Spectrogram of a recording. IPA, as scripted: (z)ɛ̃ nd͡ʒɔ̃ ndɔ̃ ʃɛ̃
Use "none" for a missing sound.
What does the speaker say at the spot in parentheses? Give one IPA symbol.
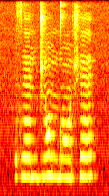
z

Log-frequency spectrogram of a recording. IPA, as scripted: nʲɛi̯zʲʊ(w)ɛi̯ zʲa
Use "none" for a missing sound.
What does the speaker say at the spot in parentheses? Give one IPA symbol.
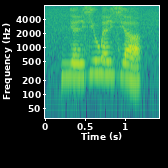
w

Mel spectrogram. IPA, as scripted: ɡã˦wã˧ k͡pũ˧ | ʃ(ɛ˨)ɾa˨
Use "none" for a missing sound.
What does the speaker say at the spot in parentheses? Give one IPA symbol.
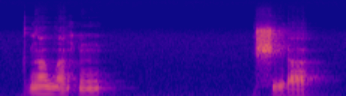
e˨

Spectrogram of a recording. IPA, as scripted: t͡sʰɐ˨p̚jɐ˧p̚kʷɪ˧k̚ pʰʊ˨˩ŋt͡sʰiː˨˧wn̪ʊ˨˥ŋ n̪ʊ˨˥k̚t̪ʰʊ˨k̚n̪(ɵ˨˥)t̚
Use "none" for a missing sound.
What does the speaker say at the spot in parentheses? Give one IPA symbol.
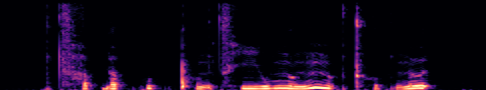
ɵ˥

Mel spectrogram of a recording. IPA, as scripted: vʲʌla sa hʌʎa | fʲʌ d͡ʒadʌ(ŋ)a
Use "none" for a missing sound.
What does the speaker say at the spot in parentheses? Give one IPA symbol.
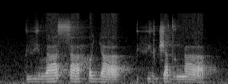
ŋ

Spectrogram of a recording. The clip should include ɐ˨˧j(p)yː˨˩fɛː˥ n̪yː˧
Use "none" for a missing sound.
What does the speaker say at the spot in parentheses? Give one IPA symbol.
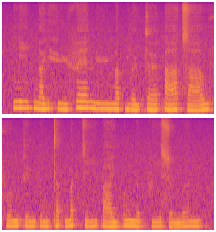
h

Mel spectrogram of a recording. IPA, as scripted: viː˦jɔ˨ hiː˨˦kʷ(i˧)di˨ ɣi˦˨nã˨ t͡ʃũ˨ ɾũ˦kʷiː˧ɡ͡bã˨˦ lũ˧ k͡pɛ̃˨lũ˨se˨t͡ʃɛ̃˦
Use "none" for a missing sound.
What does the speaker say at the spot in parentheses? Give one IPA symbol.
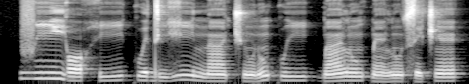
e˧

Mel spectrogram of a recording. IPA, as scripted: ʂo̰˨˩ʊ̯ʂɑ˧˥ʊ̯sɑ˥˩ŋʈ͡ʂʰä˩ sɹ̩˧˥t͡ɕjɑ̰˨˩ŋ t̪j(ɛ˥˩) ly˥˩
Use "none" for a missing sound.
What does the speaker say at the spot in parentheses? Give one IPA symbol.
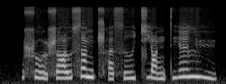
ɛ˥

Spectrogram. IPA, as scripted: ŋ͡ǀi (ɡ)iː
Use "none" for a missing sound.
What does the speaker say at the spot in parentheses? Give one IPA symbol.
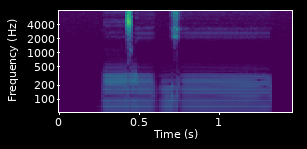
ɡ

